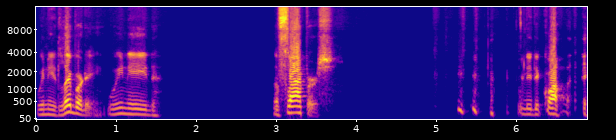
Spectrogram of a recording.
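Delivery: talking while cracking up laughing. Speaker recounting American history, laughing while talking. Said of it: "Sorry, I'm laughing".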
